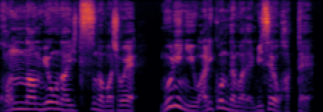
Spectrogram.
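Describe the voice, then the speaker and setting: A man performs an earnest young amateur sleuth in a mystery audiobook. His voice sits a little high as he mutters and deliberates, puzzling things through aloud. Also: expressive. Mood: pondering, excited. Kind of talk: dramatised audiobook character reading.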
